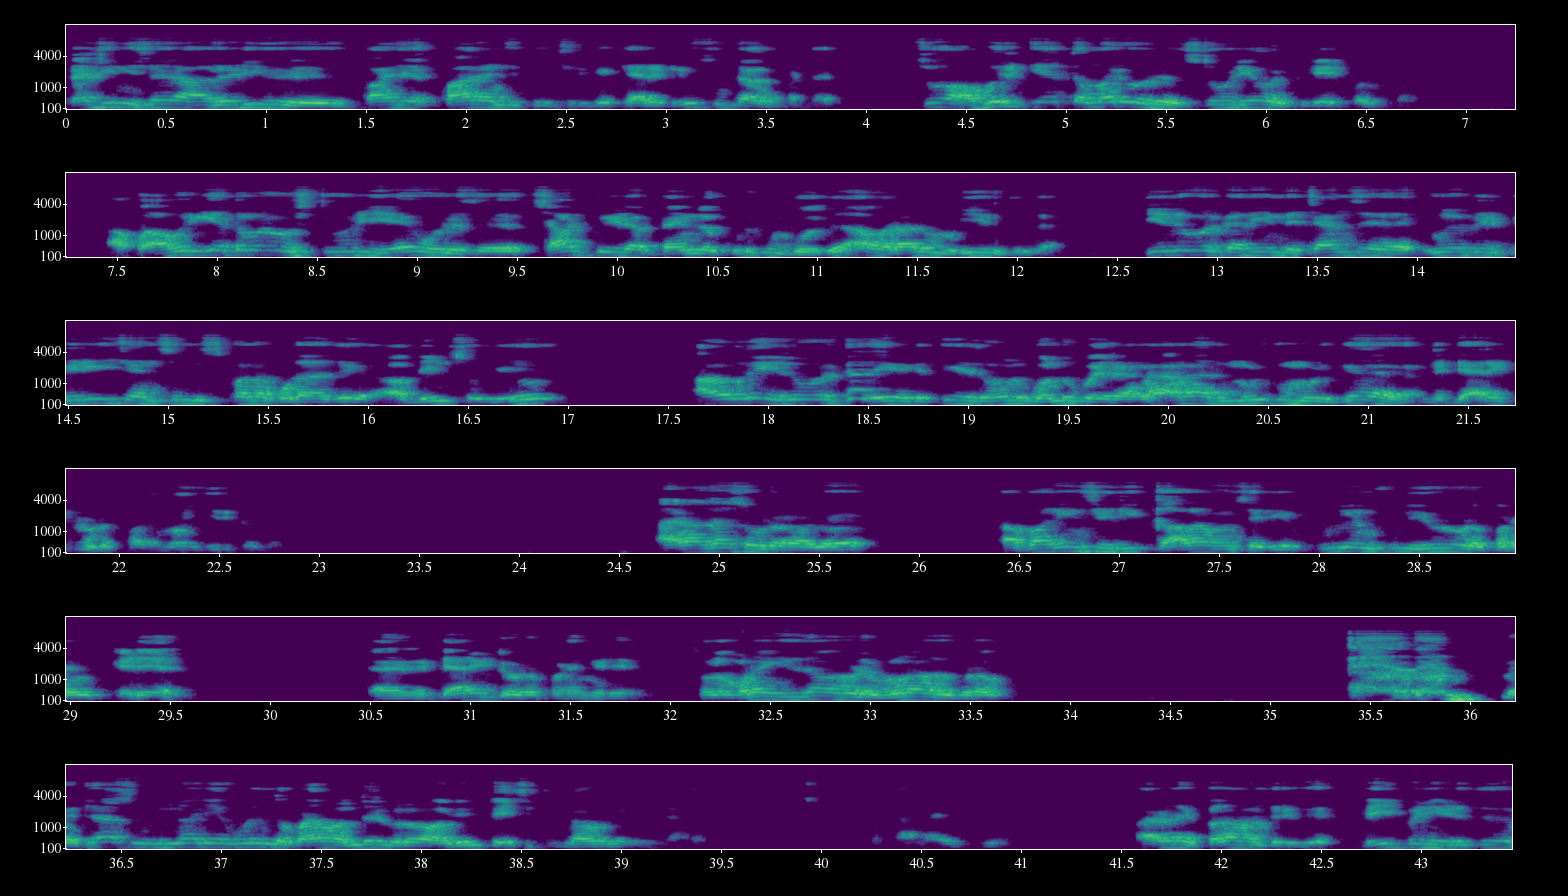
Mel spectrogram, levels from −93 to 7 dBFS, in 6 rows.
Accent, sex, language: native, male, Tamil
